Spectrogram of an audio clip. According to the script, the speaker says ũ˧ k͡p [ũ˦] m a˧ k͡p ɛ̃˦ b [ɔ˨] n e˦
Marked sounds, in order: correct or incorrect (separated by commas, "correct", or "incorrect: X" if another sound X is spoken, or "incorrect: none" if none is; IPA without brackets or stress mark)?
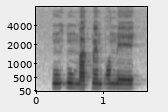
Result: correct, incorrect: ɔ˦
